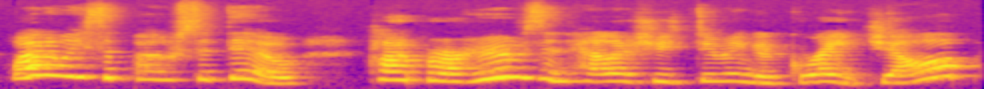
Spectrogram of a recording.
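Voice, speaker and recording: A woman plays a cocky young female pony with a forceful, bright voice. She is blunt and sarcastic but loyal, and her cartoon delivery is very animated. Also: high-pitched, brisk, pitched above the performer's own voice. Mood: urgent, sarcastic.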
